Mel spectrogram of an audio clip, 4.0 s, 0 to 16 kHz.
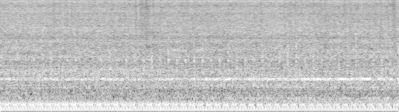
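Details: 2008 Dodge Ram 1500 5.7 Hemi at idle: a fast, loud, constant rapping knock about three beats a second. Five mechanics could not identify it and suggested a new engine; source unknown.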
